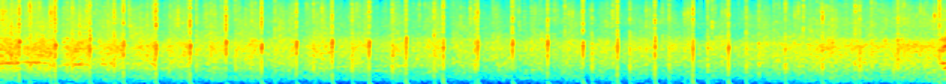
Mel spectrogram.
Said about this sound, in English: give them another round of applause and thank them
